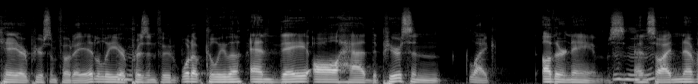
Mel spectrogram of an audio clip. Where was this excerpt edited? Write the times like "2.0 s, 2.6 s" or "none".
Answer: 1.3 s, 2.5 s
